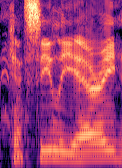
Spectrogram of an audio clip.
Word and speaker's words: consigliere: It's from The Godfather, the consigliere. I know the G is silent.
